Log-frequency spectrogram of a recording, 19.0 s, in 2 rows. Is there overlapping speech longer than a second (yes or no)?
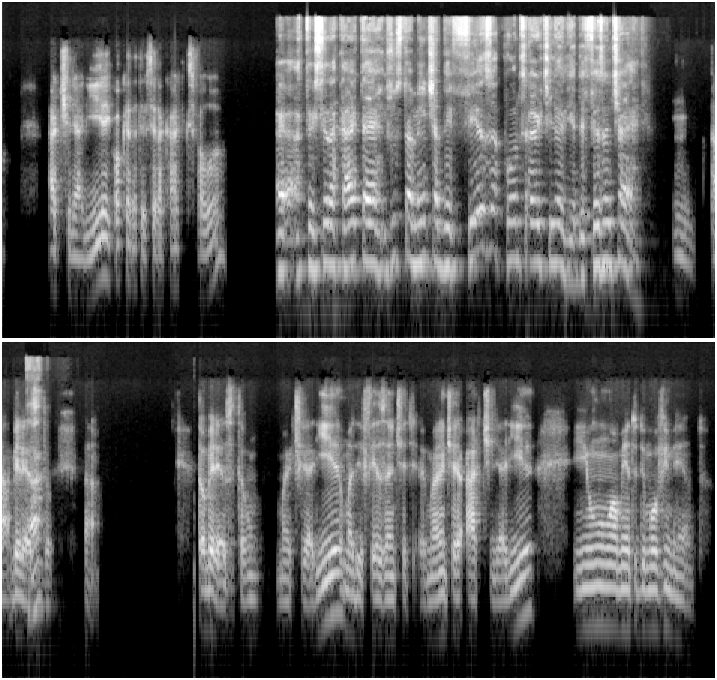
no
